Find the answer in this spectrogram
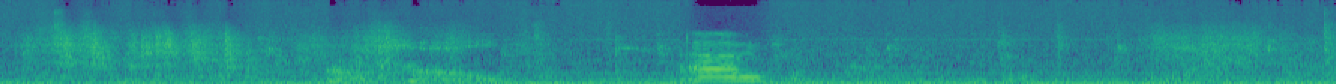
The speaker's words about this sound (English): Just realize I'm hearing this clock in here. I just noticed it for the first time. Is it okay if I stop that?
